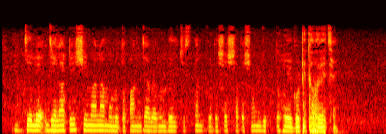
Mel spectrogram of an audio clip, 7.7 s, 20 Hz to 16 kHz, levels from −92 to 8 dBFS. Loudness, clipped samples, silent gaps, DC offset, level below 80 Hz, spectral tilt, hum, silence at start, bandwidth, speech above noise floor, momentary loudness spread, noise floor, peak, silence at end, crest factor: -18 LUFS; under 0.1%; none; under 0.1%; -44 dBFS; -6.5 dB/octave; none; 0.3 s; 8 kHz; 33 dB; 13 LU; -51 dBFS; -2 dBFS; 1 s; 18 dB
